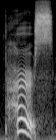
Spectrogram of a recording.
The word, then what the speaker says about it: purse: Did you notice there was a silent E there, boys and girls? Silent E doesn't do anything, but we do need it with us. Do need it when we spell the word purse.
